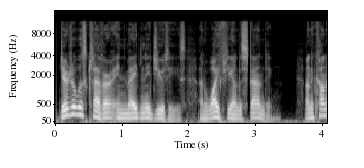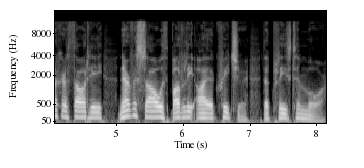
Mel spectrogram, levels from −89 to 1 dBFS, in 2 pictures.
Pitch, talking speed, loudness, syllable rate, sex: 120 Hz, 175 wpm, -18 LUFS, 6.0 syllables/s, male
